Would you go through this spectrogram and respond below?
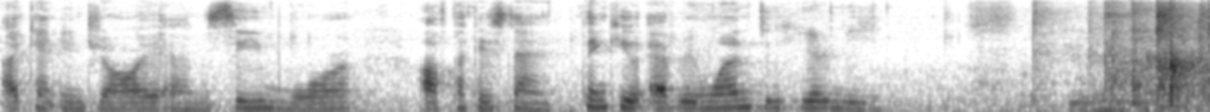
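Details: Adult woman; fluent speech.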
